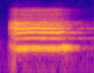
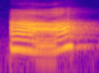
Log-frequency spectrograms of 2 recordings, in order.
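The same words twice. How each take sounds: First: The pitch stays high and level throughout. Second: The pitch dips low, then rises again. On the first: "c'est un ton haut aigu. Donc, il est haut et plat" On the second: "qui part du niveau deux, qui descend jusqu'au un, et ensuite, il remonte jusqu'au niveau quatre"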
